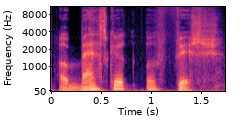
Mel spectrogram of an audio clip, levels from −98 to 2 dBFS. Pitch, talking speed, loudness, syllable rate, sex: 95 Hz, 135 wpm, -18 LUFS, 3.7 syllables/s, male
